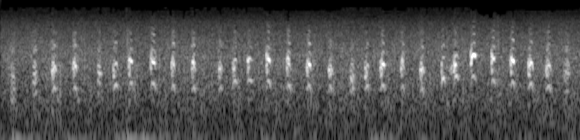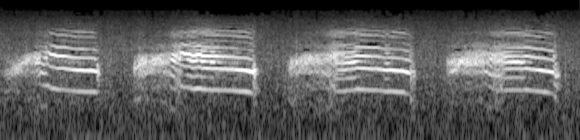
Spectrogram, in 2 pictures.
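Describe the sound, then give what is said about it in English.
A human voice imitates a hen's rapid, steady cackling for several seconds, then breaks into four drawn-out, warbling rooster crows, loud, with no other sounds. “A hen cackling with the rooster chorus.”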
